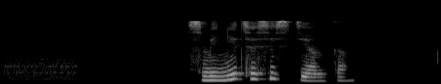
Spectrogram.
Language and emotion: Russian, neutral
